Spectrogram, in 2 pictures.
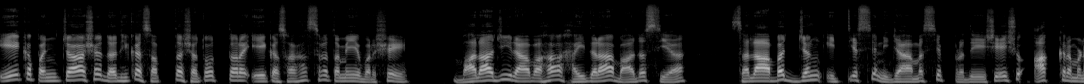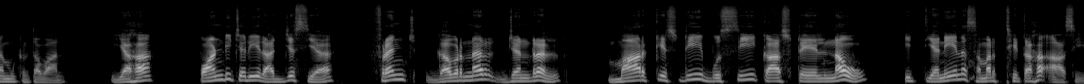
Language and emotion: Sanskrit, neutral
